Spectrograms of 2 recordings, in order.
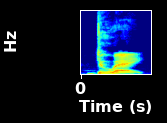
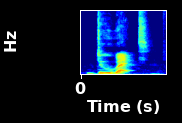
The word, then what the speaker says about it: duvet: we try it again do a try it one more time do a it is do a not duet this word you're looking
